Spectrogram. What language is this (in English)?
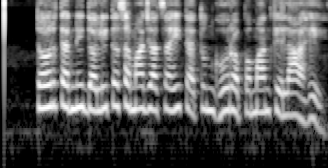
Marathi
